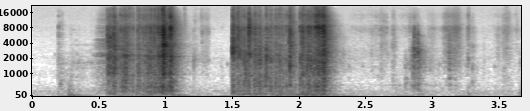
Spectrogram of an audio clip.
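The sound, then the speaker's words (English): Two quick bursts of crisp, fluttering riffles as a deck of playing cards is shuffled, each about a second long with a short pause between, followed by a few soft taps and clicks as the deck is squared up. “Slightly better at this as I do it, as I don't regularly shuffle cards.”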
